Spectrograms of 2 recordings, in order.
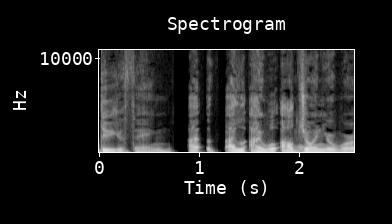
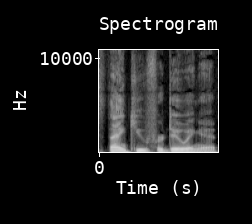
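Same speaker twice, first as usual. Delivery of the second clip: mock-nervous voice, lower; 3 semitones lower than usual. Imagining his reply to an offer of help, imitating a nervous thank-you. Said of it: "he would have said nervously".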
